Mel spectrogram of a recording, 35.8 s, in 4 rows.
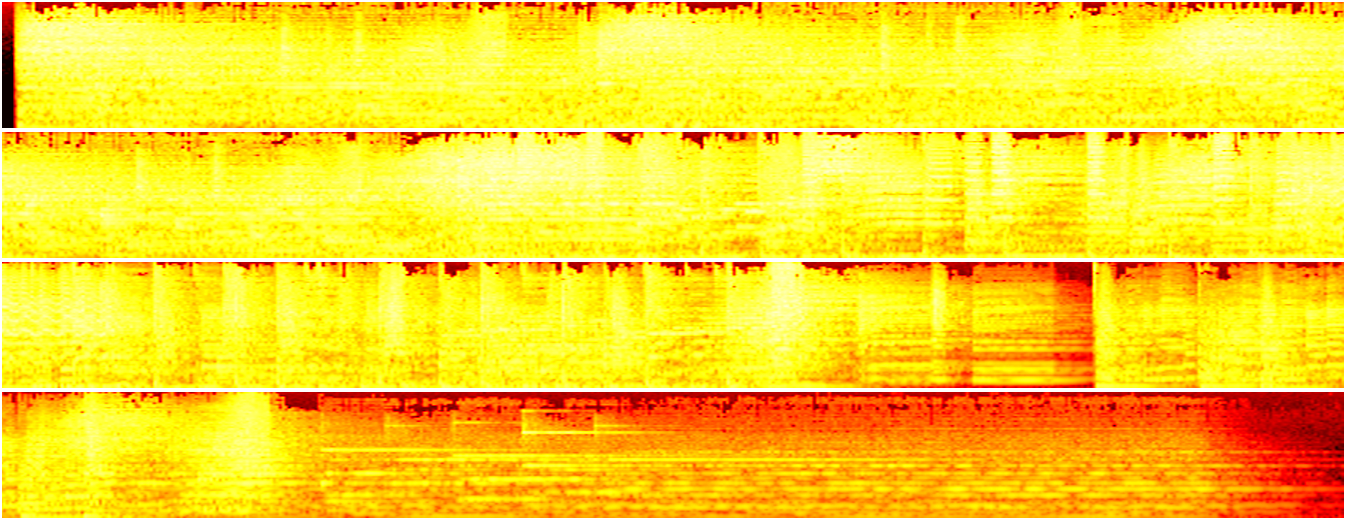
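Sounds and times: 
funk music: 0:00.1 - 0:31.4.

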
